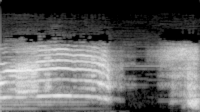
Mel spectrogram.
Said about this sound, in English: It was a cat. That scrawny cat that Mother Willis had sneaked aboard in La Guara.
